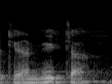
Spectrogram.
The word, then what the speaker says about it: Guernica: This is a poem called Another Gray Afternoon in Guernica, as we say in the U.S., or Guernica, as my Spanish-speaking friends tell me it's properly pronounced.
